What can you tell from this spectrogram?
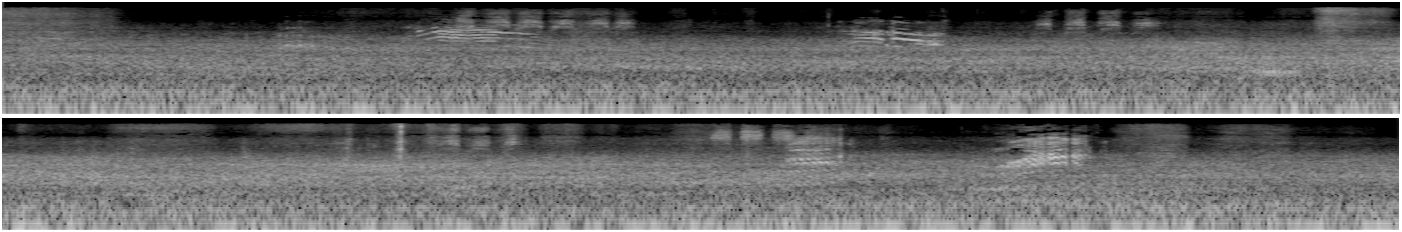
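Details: Kittens hiding under rocks give several high, thin, wavering mews, scattered at irregular intervals, over a steady low rumble of engine or wind noise that dominates the background.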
